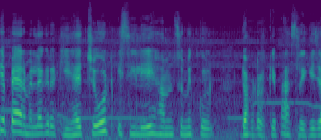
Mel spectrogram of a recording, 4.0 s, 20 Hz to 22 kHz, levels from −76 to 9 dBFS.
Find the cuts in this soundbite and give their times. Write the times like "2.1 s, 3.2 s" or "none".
none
